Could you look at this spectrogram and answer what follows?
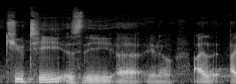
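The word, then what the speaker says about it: Qt: this we do this because of cute and I suppose pronounce its cutie is the you know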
